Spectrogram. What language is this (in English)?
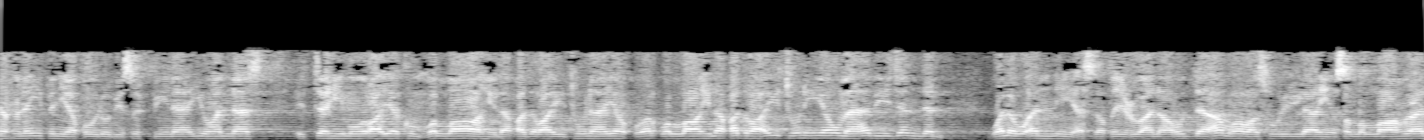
Arabic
